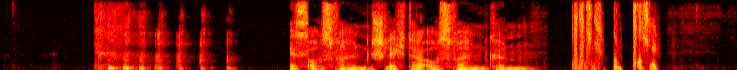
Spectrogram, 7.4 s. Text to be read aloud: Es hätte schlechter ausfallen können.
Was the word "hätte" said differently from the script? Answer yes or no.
yes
